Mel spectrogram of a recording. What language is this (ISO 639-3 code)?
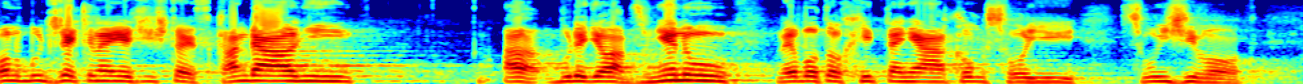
ces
